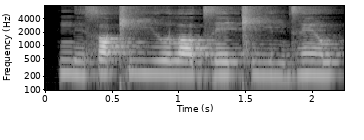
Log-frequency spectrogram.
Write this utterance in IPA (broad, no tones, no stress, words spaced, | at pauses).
ne̤sɒǁiːʊ̯ lɒd͡ze ǁiːnd͡zẽʊ̯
